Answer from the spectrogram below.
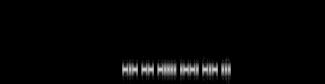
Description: Morse code, heard as a keyed tone, about 78 wpm, 700 Hz. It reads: KM6PKS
